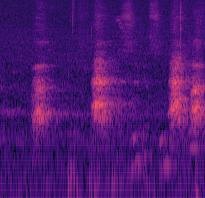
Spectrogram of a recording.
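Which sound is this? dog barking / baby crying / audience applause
dog barking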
